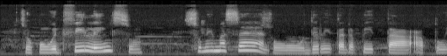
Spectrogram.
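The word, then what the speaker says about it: すみません: So kanang sumimasen, pwede po na nila i-slang. Pwede po sila moingon sumimasen. Slang na nila, pero ang kuan gid ang spelling gid na sumimasen.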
